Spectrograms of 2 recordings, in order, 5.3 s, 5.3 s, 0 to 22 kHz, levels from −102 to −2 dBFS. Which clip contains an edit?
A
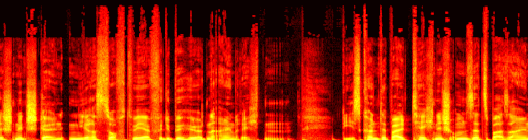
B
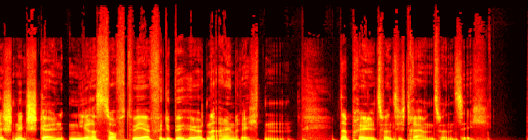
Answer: B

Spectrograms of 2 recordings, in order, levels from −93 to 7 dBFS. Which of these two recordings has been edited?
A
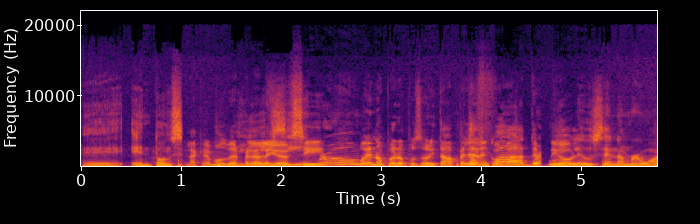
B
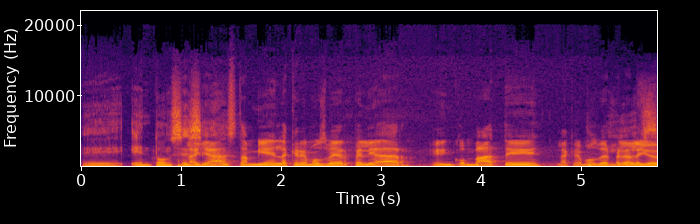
A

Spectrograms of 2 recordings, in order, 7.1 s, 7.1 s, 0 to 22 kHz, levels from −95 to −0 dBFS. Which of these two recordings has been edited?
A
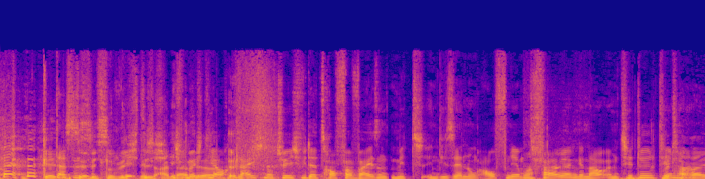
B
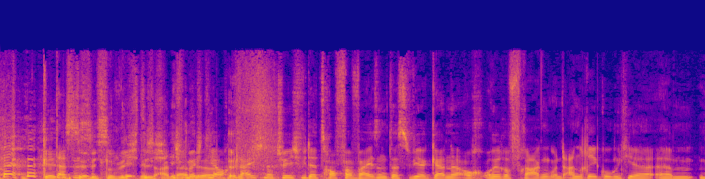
A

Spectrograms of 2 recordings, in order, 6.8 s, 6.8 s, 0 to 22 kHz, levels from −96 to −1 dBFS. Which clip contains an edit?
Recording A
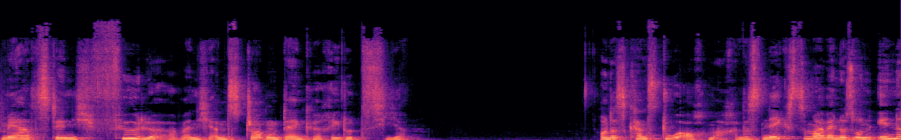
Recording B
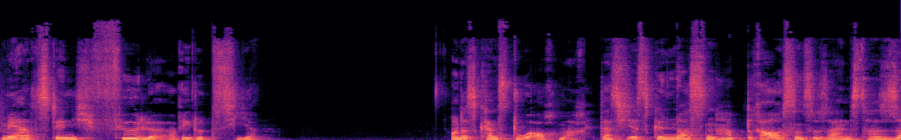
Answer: B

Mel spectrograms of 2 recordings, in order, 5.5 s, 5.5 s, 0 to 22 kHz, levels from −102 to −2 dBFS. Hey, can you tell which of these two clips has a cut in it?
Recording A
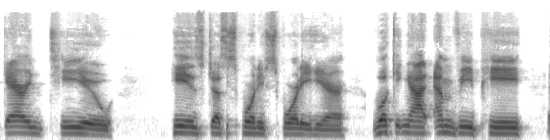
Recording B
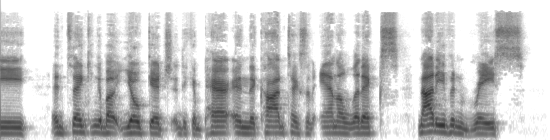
A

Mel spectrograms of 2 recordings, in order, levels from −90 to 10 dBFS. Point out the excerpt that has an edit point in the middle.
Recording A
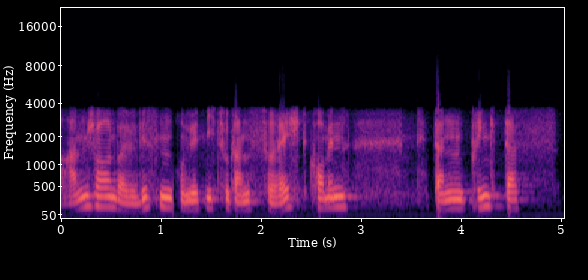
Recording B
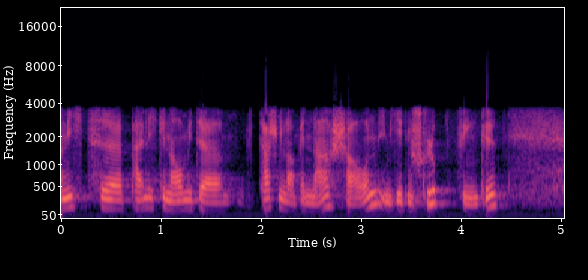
A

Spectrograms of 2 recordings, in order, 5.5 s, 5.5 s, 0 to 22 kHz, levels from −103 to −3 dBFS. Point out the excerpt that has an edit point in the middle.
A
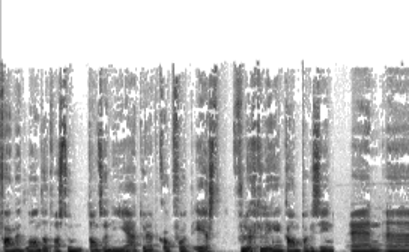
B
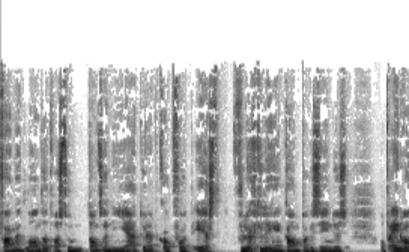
A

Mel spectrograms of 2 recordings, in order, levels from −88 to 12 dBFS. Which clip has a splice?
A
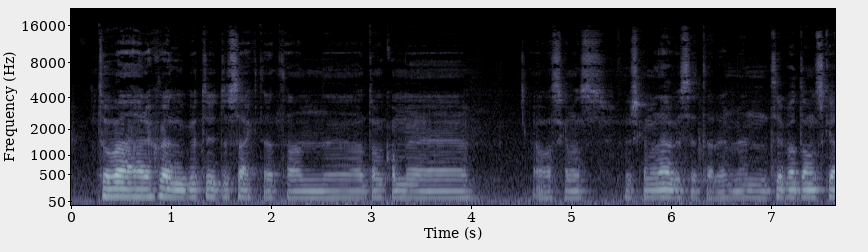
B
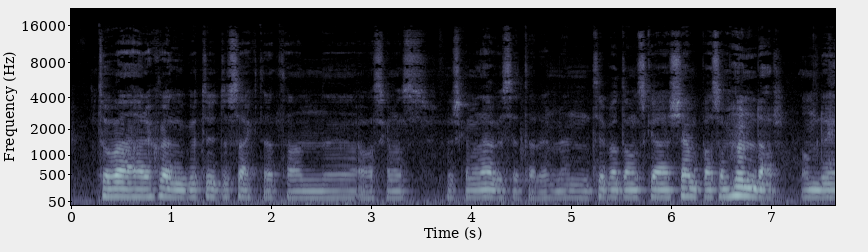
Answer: B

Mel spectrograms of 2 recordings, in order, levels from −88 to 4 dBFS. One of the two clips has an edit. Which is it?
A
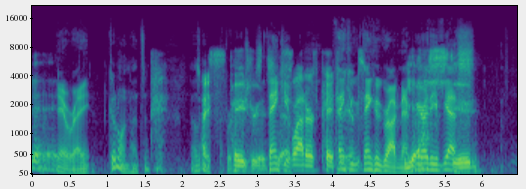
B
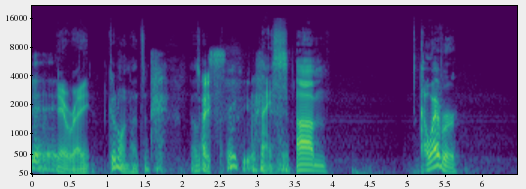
A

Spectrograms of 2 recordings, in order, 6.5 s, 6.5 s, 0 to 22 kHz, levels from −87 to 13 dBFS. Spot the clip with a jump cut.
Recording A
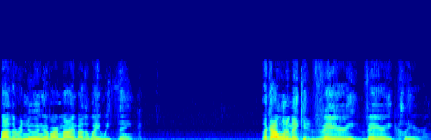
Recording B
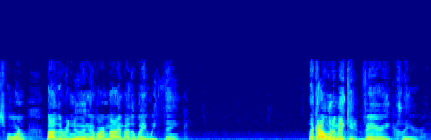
B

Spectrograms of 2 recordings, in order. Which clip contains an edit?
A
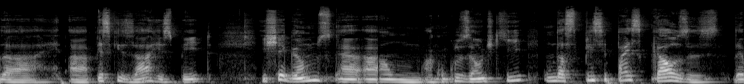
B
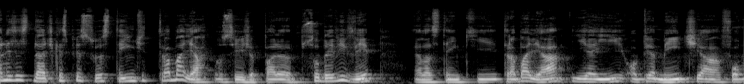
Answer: A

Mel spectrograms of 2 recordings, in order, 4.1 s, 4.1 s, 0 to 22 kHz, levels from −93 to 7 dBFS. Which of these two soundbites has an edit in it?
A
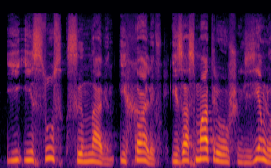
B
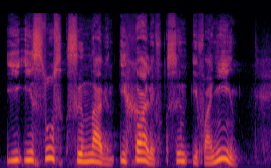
A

